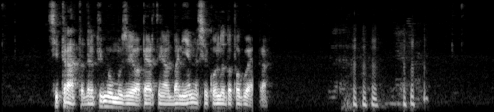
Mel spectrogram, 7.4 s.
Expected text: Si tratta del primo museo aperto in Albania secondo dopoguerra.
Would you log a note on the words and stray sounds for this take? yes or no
yes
